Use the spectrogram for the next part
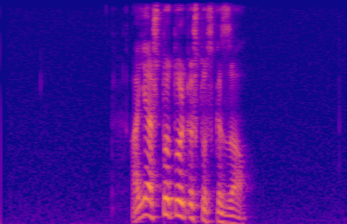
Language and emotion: Russian, angry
